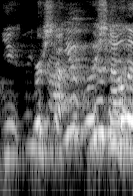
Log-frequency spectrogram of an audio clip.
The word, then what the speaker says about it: Rachelle: Rachelle is right.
